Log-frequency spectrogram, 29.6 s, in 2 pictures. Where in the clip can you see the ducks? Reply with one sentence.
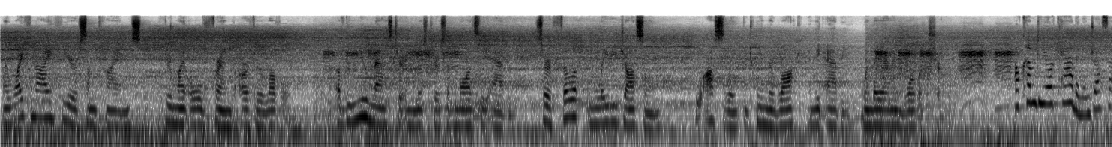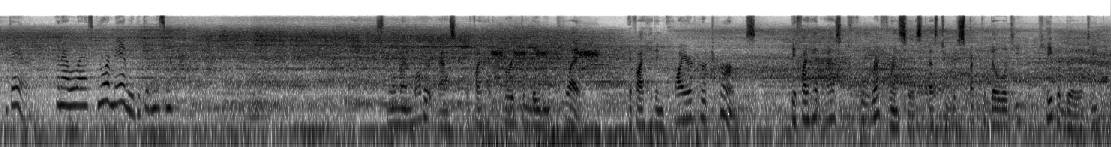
You can hear the ducks from 4.2 to 6.2 s, from 11.5 to 13.6 s and from 21.2 to 22.9 s.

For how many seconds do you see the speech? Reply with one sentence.
You can hear the speech for 26 seconds altogether.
